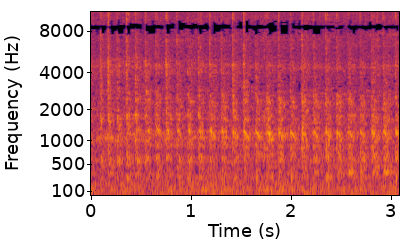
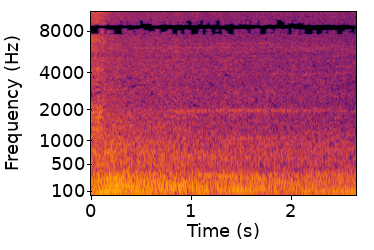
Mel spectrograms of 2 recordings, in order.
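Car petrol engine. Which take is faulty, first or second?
first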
